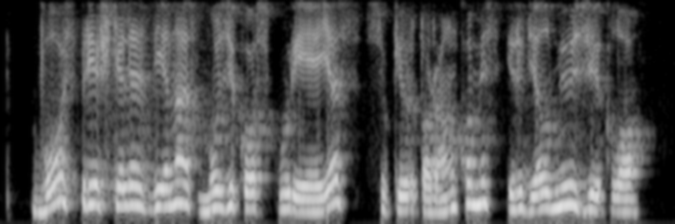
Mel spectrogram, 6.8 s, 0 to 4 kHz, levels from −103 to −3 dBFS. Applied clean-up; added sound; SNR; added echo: none; none; none; none.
